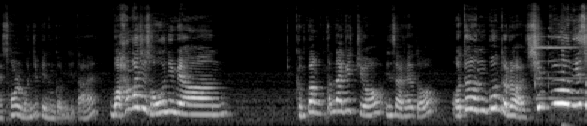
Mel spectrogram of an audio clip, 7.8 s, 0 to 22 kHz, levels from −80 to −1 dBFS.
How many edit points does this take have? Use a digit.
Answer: 2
